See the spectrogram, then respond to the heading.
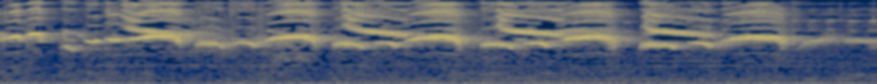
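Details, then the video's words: Hwamei kept in a cage, praised for a pure forest voice and eager, nonstop singing: rich clear whistles in a run of rising and falling swoops, each phrase repeated several times in quick succession with bright overtones. "họa mi thuần giọng rừng hay cực mau mỏ hót suốt móc ra là hót"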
